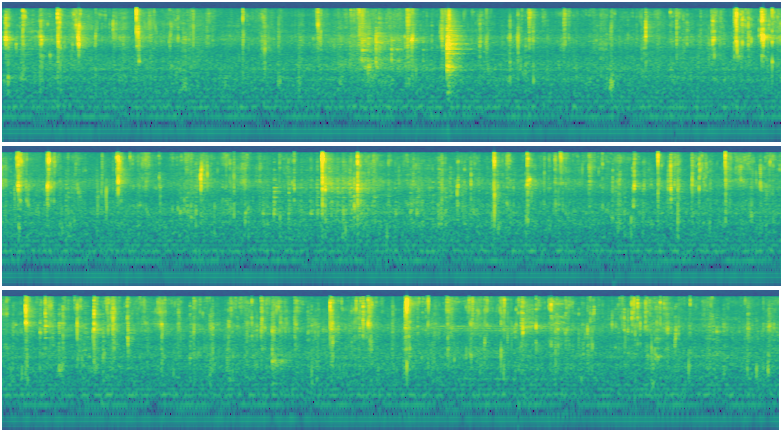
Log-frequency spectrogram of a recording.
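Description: Close-miked chewing with repeated sharp crunches from fried snacks, pakoras and papad, with one louder crunch about five and a half seconds in.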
